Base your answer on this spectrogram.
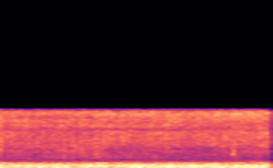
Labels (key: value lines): label: anthrophony, boat engine
recorder: HydroMoth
